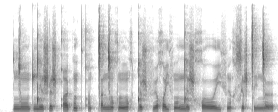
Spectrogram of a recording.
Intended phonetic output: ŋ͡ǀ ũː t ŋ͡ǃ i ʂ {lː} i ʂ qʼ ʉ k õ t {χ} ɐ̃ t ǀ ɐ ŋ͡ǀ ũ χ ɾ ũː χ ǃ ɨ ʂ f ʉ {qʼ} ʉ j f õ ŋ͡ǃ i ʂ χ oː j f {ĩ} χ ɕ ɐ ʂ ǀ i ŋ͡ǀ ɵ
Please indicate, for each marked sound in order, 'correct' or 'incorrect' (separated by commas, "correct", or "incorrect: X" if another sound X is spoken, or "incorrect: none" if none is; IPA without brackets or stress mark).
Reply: incorrect: ɾ, incorrect: qʼ, incorrect: χ, correct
